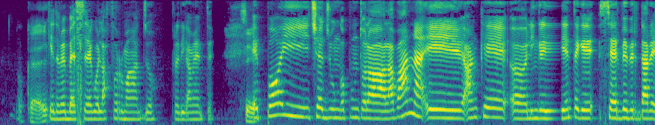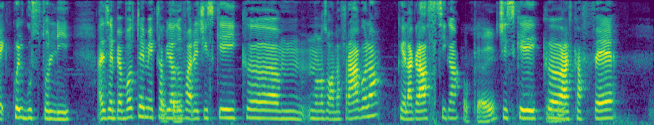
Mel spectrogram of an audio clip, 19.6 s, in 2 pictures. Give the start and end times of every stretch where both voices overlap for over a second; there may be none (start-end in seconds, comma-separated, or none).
none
